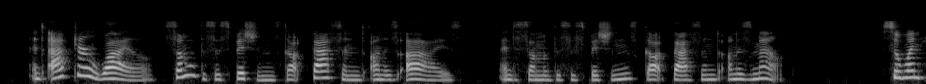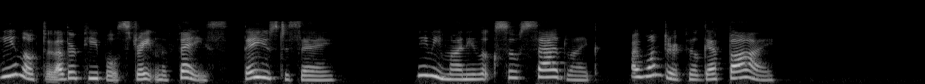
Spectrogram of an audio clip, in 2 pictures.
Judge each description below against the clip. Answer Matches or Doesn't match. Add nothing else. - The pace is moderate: Matches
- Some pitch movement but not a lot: Doesn't match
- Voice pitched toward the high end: Matches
